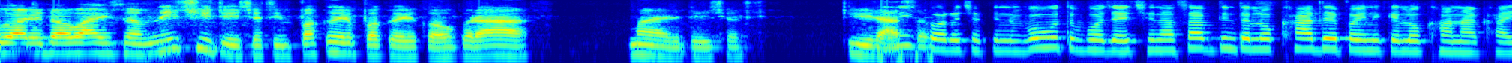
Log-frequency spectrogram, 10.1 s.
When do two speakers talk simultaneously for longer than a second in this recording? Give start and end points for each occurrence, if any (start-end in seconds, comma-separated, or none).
none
